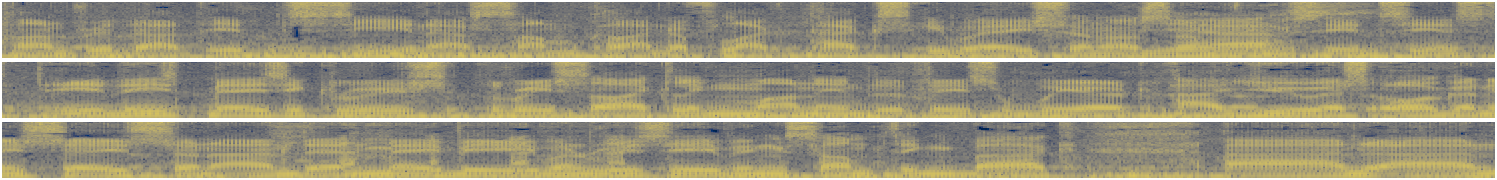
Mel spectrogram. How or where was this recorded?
busy venue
